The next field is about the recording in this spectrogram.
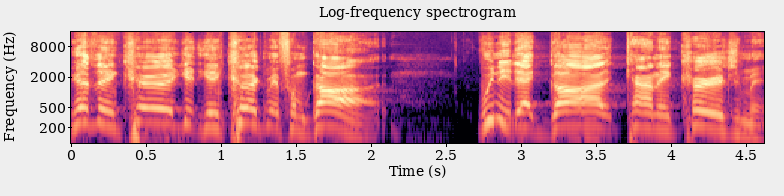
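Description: With an animated, warm tone, a man speaks at a high pitch with very wide pitch swings in a very clean recording with a silent background. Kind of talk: sermon. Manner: animated call-and-response preacher cadence, repeating phrases and asking for amens; warm, upbeat, exhorting and encouraging.

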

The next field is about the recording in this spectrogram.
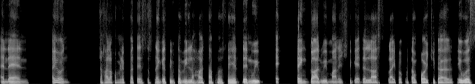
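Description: With a plain, everyday voice, a man speaks at medium pitch and a moderate pace, his intonation lively. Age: 20s. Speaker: podcast guest. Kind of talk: casual chat.

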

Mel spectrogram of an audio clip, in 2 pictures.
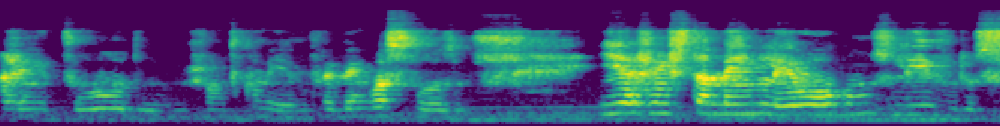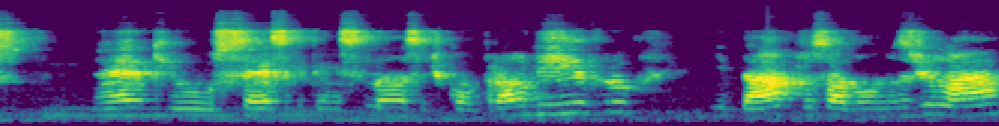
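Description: Ordinary pitch variation marks a woman's voice heard over noticeable background noise. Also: fairly high pitch for a woman, moderate pace, big swings in loudness. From Brazil, Santos (São Paulo coast). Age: 50s. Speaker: writer. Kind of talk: casual interview.

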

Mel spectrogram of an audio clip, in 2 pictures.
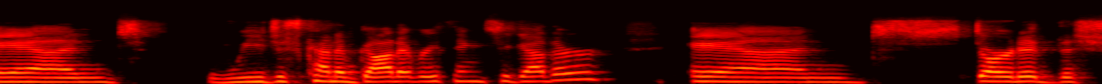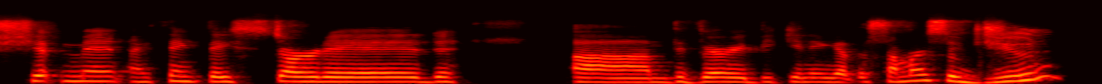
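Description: With an American accent and an ordinary speaking voice, a woman talks at a medium pitch and a fairly slow pace with fairly even intonation against a quiet background. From US Midwest, small-town Ohio. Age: 30s. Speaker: entrepreneur. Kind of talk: podcast interview.

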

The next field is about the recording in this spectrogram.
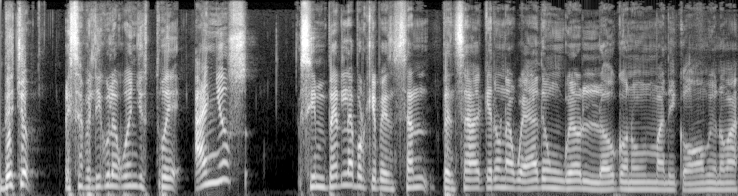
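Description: On a very clean recording with a silent background and a dry, close sound with no echo, a man with a fairly high pitch and a dark, mellow tone speaks at a fairly quick pace. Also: ordinary pitch variation. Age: 30s. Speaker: podcast co-host. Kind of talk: casual chat.

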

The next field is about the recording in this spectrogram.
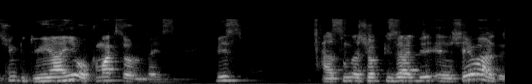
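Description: A moderate pace with ordinary pitch variation. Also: man. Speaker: lawyer. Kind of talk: interview.

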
